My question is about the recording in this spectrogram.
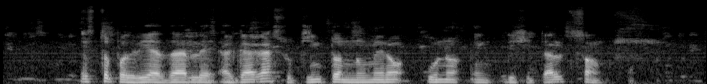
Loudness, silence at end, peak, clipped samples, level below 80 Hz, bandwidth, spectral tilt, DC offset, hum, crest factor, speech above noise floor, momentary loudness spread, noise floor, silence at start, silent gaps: -21 LUFS; 0.2 s; -4 dBFS; under 0.1%; -52 dBFS; 14 kHz; -7.5 dB/octave; under 0.1%; none; 18 dB; 27 dB; 13 LU; -47 dBFS; 0.25 s; none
